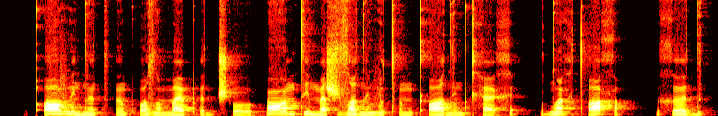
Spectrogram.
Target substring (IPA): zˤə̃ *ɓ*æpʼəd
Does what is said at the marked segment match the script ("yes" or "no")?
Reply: no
